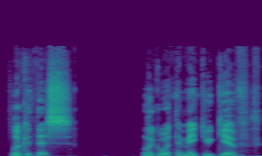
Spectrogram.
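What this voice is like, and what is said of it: Impression of Clive Owen. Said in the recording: “Good impression. ... Clive Owen in Born Identity.”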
